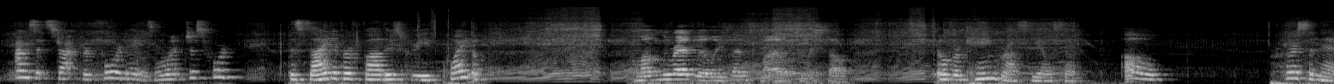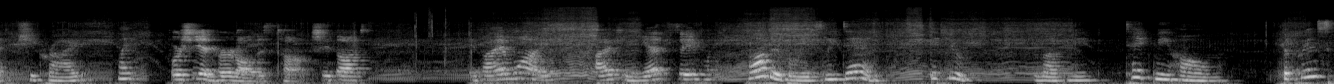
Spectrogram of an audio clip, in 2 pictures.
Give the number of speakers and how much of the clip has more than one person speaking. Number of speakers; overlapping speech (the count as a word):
three, no overlap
